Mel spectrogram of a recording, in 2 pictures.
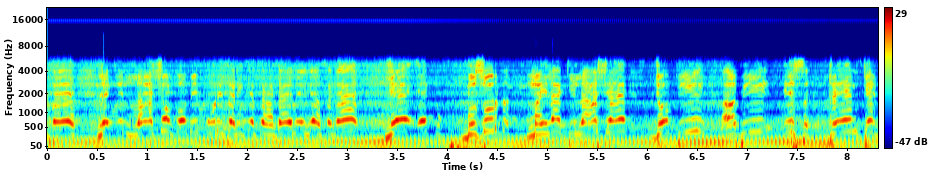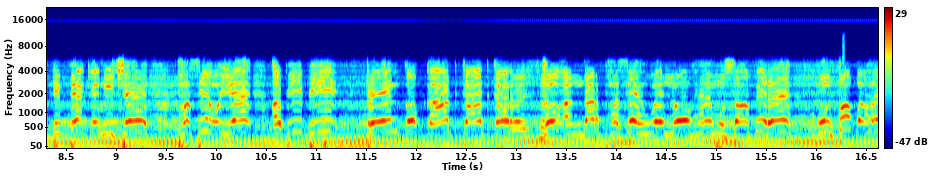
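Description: A man talking continuously into a hand microphone, over a steady low hum.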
